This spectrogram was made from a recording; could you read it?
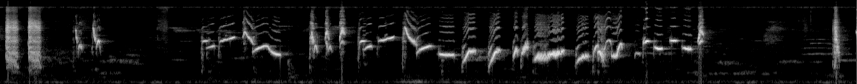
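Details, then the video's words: Greater green leafbird in full, energetic song used as a lure to prompt other leafbirds to sing: varied whistled notes sliding down and up, quick chirps and harsh buzzy bursts in a rich rapid medley, with short pauses. "cucak ijo gacor full isian mewah sangat ampuh pancing c ijo lain agar ikutan rajin bunyi"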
